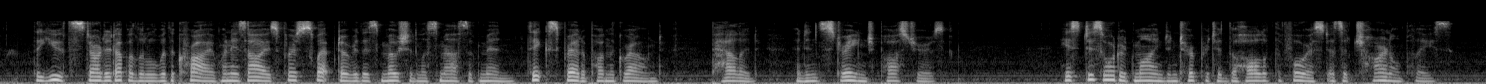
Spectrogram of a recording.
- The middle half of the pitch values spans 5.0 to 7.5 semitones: No, average, 2.9 semitones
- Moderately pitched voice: Yes, medium, 165 Hz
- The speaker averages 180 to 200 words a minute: No, average, 170 wpm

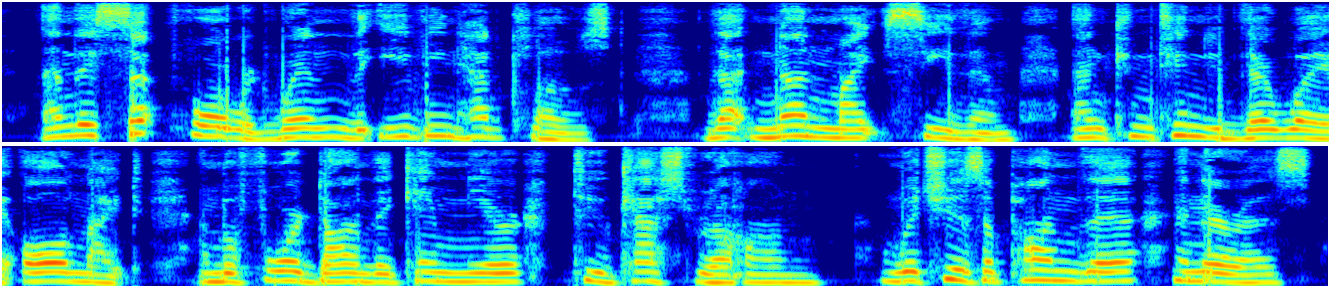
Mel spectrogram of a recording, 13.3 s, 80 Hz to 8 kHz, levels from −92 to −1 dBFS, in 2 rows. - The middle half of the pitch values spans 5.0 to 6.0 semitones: No, narrow, 2.6 semitones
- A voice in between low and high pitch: Yes, medium, 180 Hz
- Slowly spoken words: No, average, 150 wpm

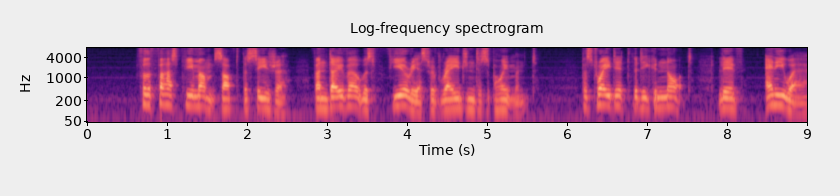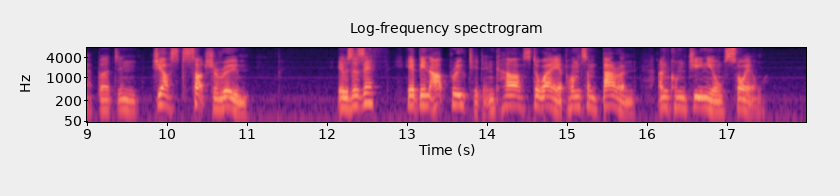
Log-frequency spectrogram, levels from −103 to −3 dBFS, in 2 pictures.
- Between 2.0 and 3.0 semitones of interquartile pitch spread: No, average, 4.2 semitones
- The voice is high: No, low, 130 Hz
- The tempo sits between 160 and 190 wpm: No, average, 145 wpm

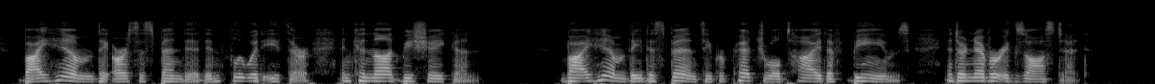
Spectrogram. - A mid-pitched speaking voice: Yes, medium, 145 Hz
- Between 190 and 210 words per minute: No, average, 140 wpm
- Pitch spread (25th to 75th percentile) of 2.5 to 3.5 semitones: Yes, average, 2.8 semitones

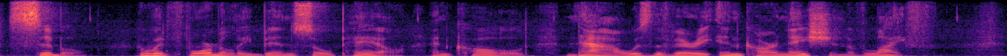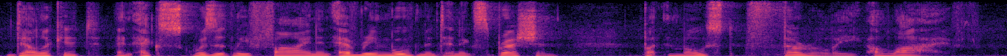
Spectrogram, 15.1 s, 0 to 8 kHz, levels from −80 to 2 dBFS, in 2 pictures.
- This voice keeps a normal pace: No, slow, 115 wpm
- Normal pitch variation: No, wide, 6.0 semitones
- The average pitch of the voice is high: No, low, 125 Hz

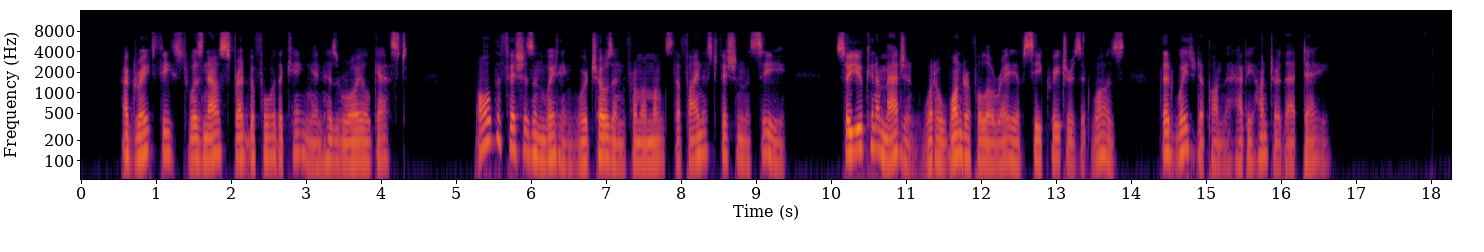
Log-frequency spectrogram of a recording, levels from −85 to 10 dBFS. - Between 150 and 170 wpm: Yes, average, 160 wpm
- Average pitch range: Yes, average, 3.9 semitones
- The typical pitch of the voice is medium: No, low, 105 Hz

